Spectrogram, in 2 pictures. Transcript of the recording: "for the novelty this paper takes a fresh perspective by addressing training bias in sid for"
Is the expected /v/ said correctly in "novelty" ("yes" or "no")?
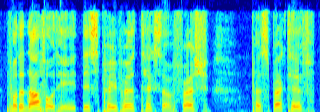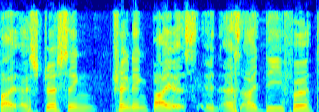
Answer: no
